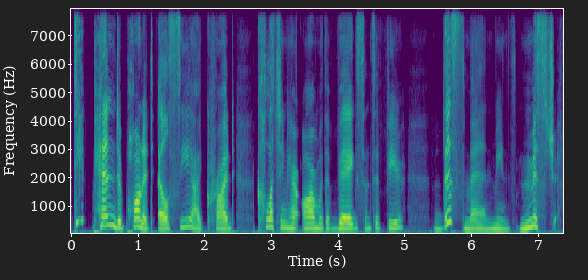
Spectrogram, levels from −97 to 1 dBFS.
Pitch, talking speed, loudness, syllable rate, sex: 220 Hz, 155 wpm, -20 LUFS, 4.6 syllables/s, female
